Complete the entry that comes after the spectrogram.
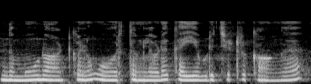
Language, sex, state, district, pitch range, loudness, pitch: Tamil, female, Tamil Nadu, Kanyakumari, 195-215 Hz, -13 LUFS, 205 Hz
